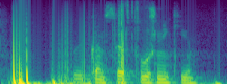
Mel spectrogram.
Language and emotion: Russian, neutral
